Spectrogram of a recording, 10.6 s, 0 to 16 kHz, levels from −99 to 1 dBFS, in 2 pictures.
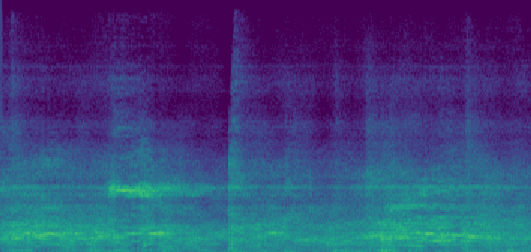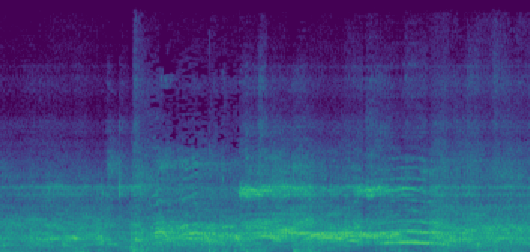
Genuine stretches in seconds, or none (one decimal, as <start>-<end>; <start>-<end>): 6.7-7.7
